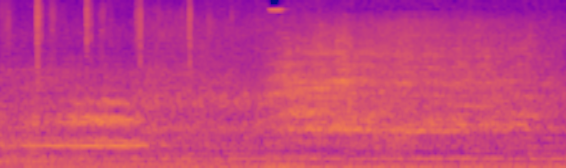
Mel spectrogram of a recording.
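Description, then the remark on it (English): A military truck skids to a stop by snow-covered ground with a sustained tonal tire squeal over a low engine rumble, loud, easing into a steady idling drone after a couple of seconds. “I was about to lash out against the approaching gargoyles when a military truck pulled up behind them.”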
